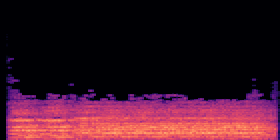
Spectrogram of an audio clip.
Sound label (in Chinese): 风琴上行; 战中; 战斗音效; nba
